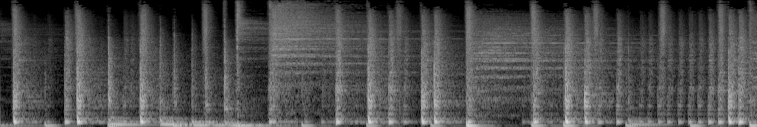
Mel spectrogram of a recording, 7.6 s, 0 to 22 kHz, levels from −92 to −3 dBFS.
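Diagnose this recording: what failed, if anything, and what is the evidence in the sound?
The codec stage failed, and the fault is generation loss across the whole music clip. The sound is swirly and hollow from start to finish. Transients lose their edge and smear into each other. The damage is heavier than one MP3 pass at around 128 kbit/s would leave. The likely cause is several MP3 encode and decode cycles, perhaps four. Each pass re-quantises on a shifted frame grid. Noise and spectral gaps build up.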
